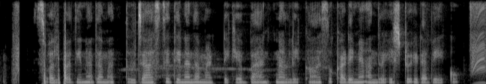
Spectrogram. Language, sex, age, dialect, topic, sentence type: Kannada, female, 25-30, Coastal/Dakshin, banking, question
